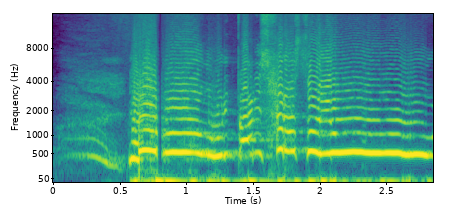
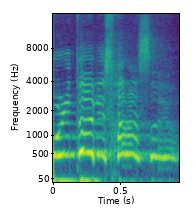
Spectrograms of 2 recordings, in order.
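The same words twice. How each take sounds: First: Screamed out, much higher and louder, drawn out; joyful shout. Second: Joyful cry, tapering. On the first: Preacher voicing Jairus shouting to the crowd, ecstatic yell. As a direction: shriek the news like an overjoyed father. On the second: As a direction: still high but less loud, falling at the end. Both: Retold or imitated. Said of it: "막 소리 막 질렀을 것 같아요".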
